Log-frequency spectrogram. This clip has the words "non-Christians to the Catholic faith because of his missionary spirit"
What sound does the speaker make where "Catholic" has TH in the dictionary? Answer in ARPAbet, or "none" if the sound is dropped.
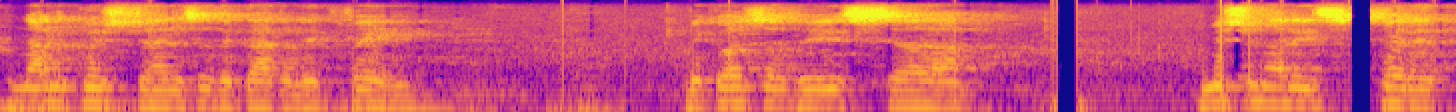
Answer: T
